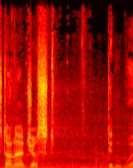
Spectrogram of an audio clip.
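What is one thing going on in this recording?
An older man asks a question calmly.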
